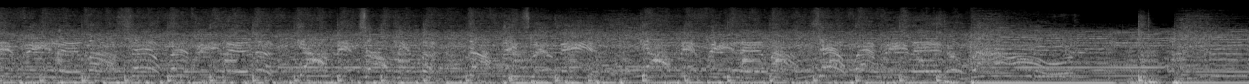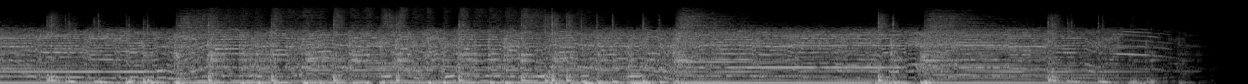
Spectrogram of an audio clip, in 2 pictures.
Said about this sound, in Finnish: sitten tulee biisi Toka Kertsi. Tämäkin on taas näitä tämmöisiä jotain kappaleen niin kuin pieniä nyansseja, että siinä niin kuin rumpukompit ja muut elää verrattuna siihen ensimmäiseen kertsiin.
